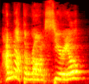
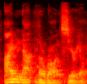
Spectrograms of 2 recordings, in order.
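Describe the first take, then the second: First: Higher, louder and slow, clearly yelled; indignant drunk shout. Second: Softer and slow, deflated; sheepish last words. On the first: Storming out of a drunk friend's apartment, shouting. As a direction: shout it back, offended and drunk. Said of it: "I said". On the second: Replaying the last words before dying, softly. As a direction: mutter it like sad final words. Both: Retold or imitated.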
